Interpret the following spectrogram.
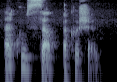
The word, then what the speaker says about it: coussin: Un coussin. Double S will be pronounced like a solid S. Un coussin, a cushion.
